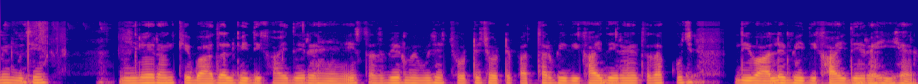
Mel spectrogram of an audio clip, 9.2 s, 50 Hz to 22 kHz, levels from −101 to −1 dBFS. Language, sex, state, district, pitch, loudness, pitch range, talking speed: Hindi, male, Bihar, Araria, 115 Hz, -31 LUFS, 115-125 Hz, 190 wpm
